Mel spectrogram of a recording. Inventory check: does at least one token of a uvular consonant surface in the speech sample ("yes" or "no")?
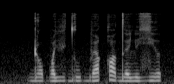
yes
